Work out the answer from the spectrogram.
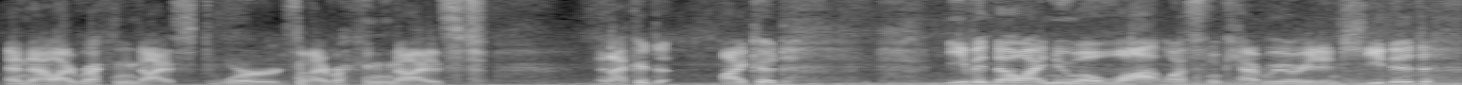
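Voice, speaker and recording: Young adult male vlogger, casual rambling delivery, mid pitch, faint background noise. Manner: rambling, hesitant, many restarts and fillers. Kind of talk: rambling journal vlog.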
